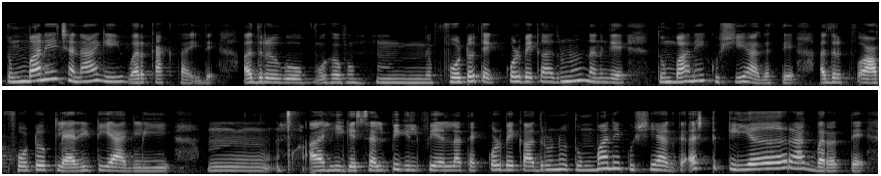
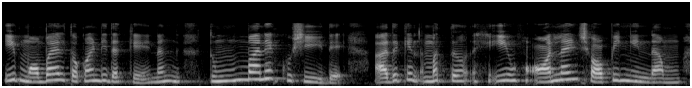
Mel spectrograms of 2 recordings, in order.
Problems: none marked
